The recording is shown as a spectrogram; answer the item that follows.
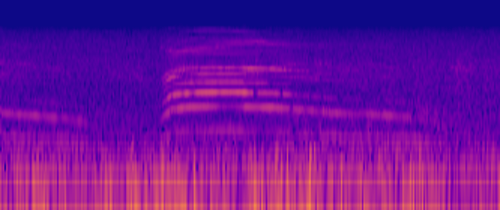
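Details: At a resort in Thailand, a cat squaring off with a rival gives one sharp-onset drawn-out wail that slides slowly downward, following a fainter trailing howl, over low ambient noise.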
